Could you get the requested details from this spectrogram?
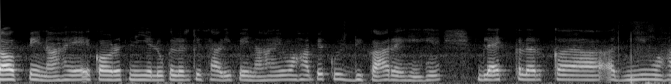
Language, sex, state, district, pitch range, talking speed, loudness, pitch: Hindi, female, Chandigarh, Chandigarh, 205-220 Hz, 205 wpm, -21 LUFS, 215 Hz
